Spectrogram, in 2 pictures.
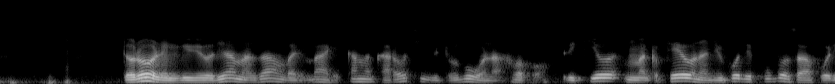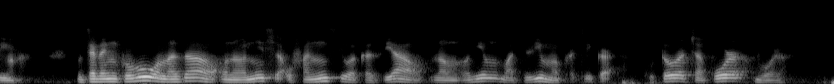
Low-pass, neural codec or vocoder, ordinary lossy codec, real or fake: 5.4 kHz; codec, 24 kHz, 0.9 kbps, WavTokenizer, large speech release; Opus, 64 kbps; fake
